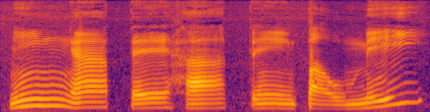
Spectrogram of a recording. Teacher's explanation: A sílaba tônica é mei. Logo você conta até ela e não conta ras. O que dá 7 sílabas poéticas.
